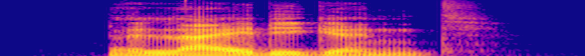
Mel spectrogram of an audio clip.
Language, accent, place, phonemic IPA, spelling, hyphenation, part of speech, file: German, Germany, Berlin, /bəˈlaɪ̯dɪɡn̩t/, beleidigend, be‧lei‧di‧gend, verb, De-beleidigend.ogg
- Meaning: present participle of beleidigen; offending, offensive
